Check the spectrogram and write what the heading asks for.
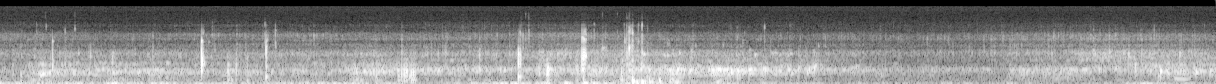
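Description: Muffled sea water heard with the microphone under the surface: a low watery rush with scattered faint clicks and knocks, busiest around three seconds in and dying down for a moment after.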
